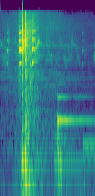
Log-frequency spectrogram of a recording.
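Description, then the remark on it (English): A quick flurry of wingbeats as a frail common blackbird, released from a man's hands back into nature, takes off, followed by a thin, steady whistling tone, with no voices. “Then, and this is why we were there, he kindly let us tag along as he released a frail common blackbird back into nature.”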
